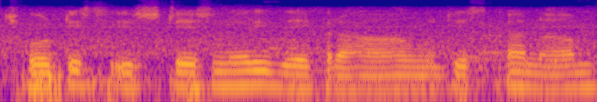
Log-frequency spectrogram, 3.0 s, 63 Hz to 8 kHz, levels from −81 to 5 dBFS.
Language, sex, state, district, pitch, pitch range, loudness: Hindi, male, Chandigarh, Chandigarh, 120 Hz, 115-130 Hz, -17 LUFS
